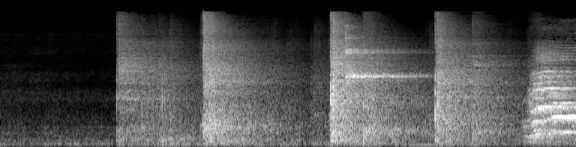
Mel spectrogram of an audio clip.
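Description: Badminton rally: four sharp racket strikes on the shuttlecock, about a second and a half apart, each ringing on in the hall's echo. Players' voices break out near the end as the rally finishes.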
